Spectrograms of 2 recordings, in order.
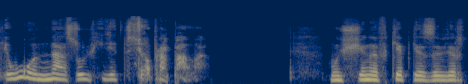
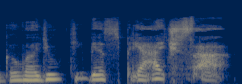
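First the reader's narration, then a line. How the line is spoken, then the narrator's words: Hissed. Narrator (Russian): прошипела Надежда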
